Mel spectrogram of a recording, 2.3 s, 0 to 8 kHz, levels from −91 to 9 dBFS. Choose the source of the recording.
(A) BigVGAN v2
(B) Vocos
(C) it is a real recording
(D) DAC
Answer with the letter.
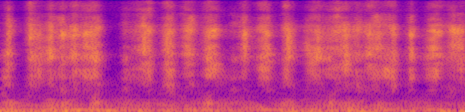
B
